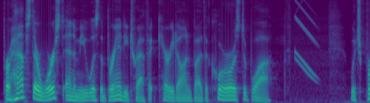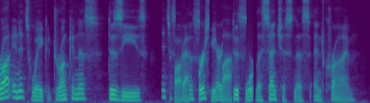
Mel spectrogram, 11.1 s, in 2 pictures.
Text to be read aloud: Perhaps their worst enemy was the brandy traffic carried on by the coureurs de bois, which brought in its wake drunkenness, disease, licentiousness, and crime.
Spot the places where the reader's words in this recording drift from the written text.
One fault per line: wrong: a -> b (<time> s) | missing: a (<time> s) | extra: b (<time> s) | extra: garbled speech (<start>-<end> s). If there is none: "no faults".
extra: garbled speech (8.0-9.3 s)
